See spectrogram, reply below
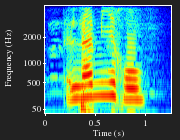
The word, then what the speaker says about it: Lamiraux: En dessous, le chiffre 2, 2 rue de Lamiro. Lamiro s'écrit L-A-M-I-R-A-U-X.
